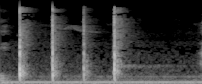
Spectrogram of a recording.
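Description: A man clapping his hands four times, about three claps a second, then stopping.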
